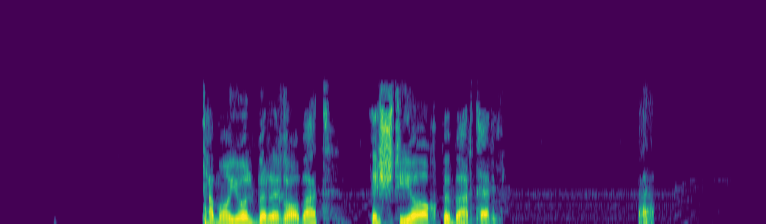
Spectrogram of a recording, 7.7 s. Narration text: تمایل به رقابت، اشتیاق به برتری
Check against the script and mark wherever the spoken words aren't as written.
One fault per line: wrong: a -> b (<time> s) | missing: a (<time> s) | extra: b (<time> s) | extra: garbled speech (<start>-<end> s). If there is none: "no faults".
no faults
